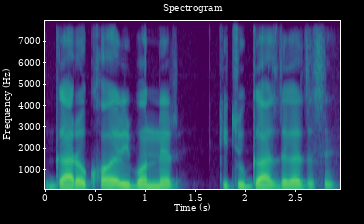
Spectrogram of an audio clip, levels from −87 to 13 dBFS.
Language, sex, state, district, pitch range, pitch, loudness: Bengali, male, Tripura, South Tripura, 120-130 Hz, 125 Hz, -16 LUFS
